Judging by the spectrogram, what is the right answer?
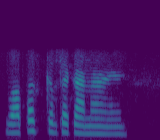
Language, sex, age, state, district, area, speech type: Hindi, female, 18-30, Bihar, Begusarai, rural, conversation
